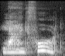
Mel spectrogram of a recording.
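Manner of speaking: a name breathed out in shock; astonished, hardly audible; stunned near-whisper. A narrator's reading.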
